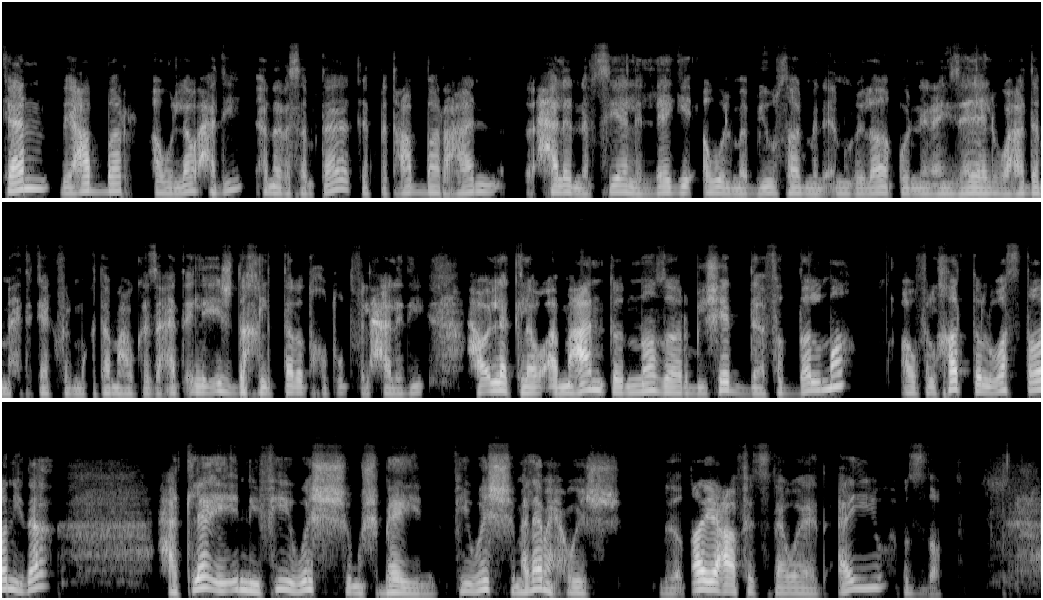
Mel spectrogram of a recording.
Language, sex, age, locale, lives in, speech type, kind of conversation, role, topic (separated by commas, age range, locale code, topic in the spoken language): Arabic, male, 50-54, ar-SA, Germany, conversation, podcast, guest, إزاي بتدي ملاحظات بطريقة بنّاءة؟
